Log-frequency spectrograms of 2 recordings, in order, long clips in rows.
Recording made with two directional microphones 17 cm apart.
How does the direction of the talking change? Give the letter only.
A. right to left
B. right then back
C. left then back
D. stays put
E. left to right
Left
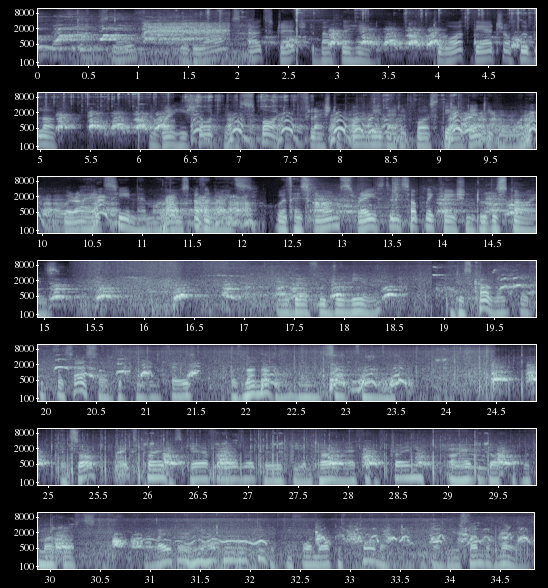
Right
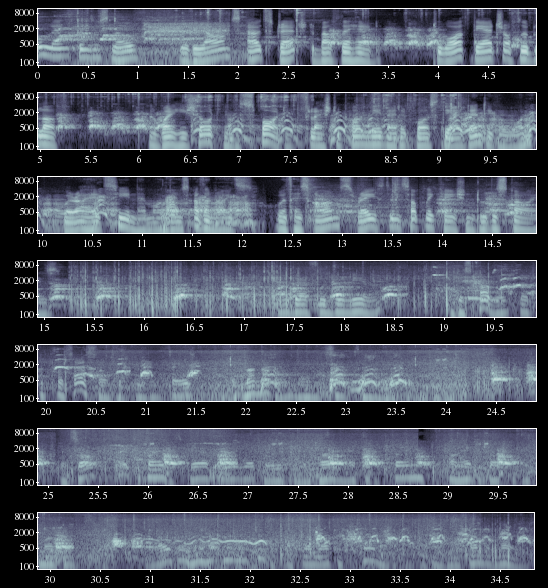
A.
